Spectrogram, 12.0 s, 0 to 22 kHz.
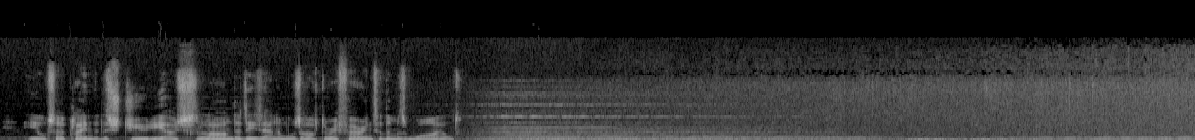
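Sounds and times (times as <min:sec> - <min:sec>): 
speech: 0:00.3 - 0:05.0
heavy rainfall during thunderstorm: 0:04.6 - 0:11.9
deep rolling rumble of thunder: 0:09.0 - 0:10.5.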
